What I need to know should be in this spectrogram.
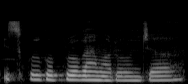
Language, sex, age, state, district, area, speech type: Nepali, female, 45-60, West Bengal, Darjeeling, rural, spontaneous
